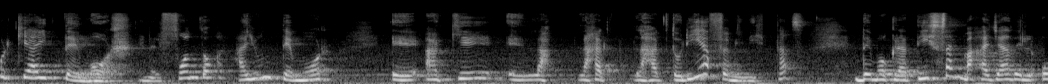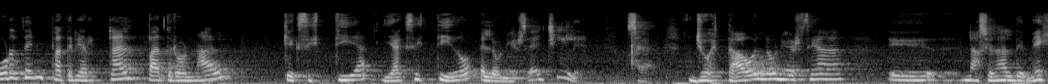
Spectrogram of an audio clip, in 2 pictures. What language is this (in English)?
Spanish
